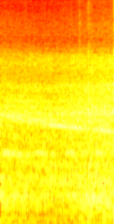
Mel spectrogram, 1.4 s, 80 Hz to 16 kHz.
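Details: TS410 concrete saw started with quick-start spray in the muffler and choke on: steady high-pitched two-stroke buzz holding even revs with no misfires or stumbles; the saw has caught and runs cleanly, normal running.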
